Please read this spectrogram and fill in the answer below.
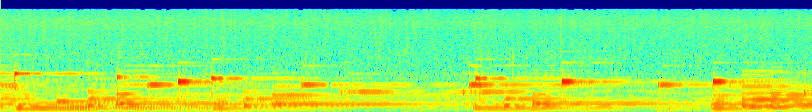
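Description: Slow, calm solo piano playing sustained chords and a gentle melody, new notes struck every second or so, over a faint steady hiss.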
